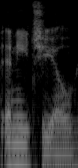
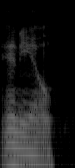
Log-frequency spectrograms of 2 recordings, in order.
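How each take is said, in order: First: An extra 'ch' sound is added mid-word. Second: No extra 'ch' sound is added mid-word. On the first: The speaker calls it wrong. "not Enichio" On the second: The speaker calls it right.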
